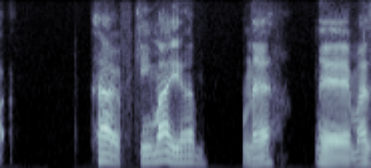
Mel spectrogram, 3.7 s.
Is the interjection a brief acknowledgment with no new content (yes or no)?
yes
